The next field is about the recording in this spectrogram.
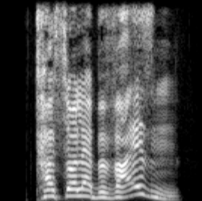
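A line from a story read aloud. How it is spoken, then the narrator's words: Roaring shout. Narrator (German): brüllten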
